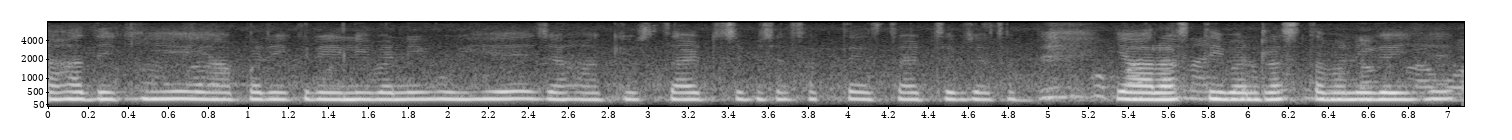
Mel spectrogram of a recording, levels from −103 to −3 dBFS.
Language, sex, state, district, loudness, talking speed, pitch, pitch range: Hindi, female, Chhattisgarh, Bastar, -21 LUFS, 270 wpm, 245 Hz, 240-255 Hz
